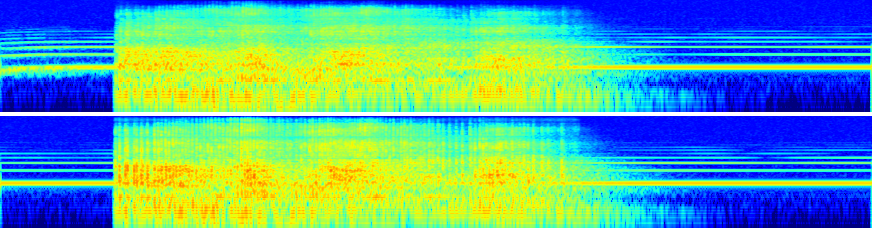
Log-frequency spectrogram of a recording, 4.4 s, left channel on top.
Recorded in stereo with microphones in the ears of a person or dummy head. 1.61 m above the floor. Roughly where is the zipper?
Right.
